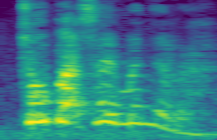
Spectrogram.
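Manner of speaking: high, forceful what-if; emphatic cry. Real, not acted. Preacher warning the congregation what giving up would cost, high and forceful. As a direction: fling the words up high.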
